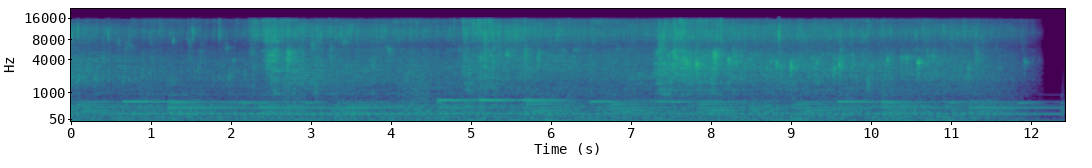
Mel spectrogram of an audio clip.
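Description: Masala-marinated barracuda steaks sizzling in hot coconut oil, the sizzle swelling each time another piece is laid into the pan; soft background music plays underneath. The sound cuts off abruptly near the end.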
